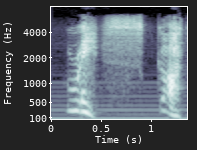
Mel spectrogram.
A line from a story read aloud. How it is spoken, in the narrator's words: I exclaimed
